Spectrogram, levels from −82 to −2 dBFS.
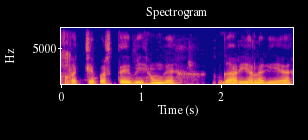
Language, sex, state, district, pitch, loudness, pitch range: Hindi, male, Bihar, Muzaffarpur, 125 Hz, -16 LUFS, 125-130 Hz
